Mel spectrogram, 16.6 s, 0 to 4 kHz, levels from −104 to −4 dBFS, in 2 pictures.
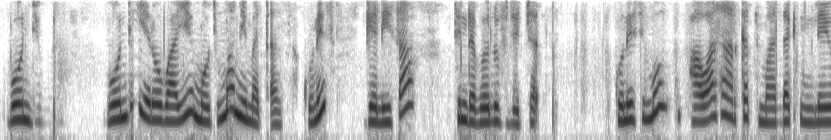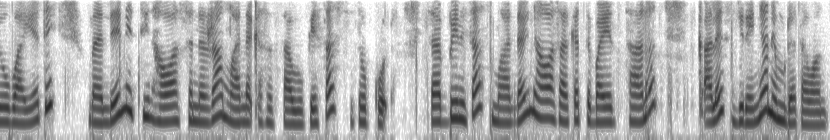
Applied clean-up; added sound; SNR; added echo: neural separator model SepFormer WHAM!.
